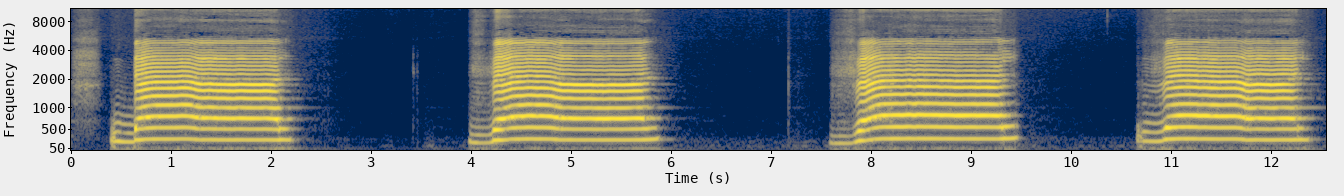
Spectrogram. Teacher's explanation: دال کو پڑھنے کے لیے اپنی زبان کو اوپر والے تالو کے ساتھ یعنی کہ زبان کی نوک کو اوپر لگا کر ادا کیا جائے گا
